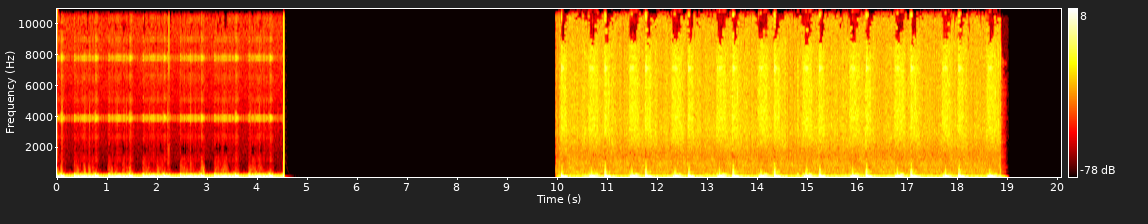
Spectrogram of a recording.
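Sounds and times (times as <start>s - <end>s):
heartbeat through stethoscope: 0.0s - 4.6s, 10.0s - 19.0s.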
